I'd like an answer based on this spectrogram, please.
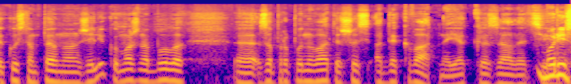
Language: Ukrainian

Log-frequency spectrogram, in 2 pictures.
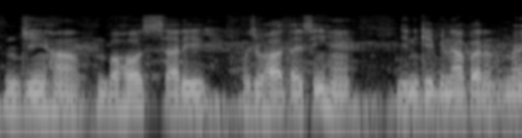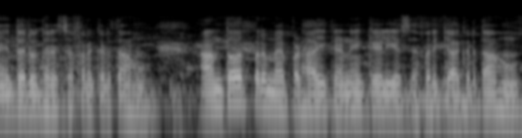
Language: Urdu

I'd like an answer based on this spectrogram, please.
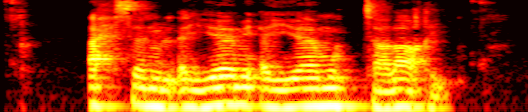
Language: Arabic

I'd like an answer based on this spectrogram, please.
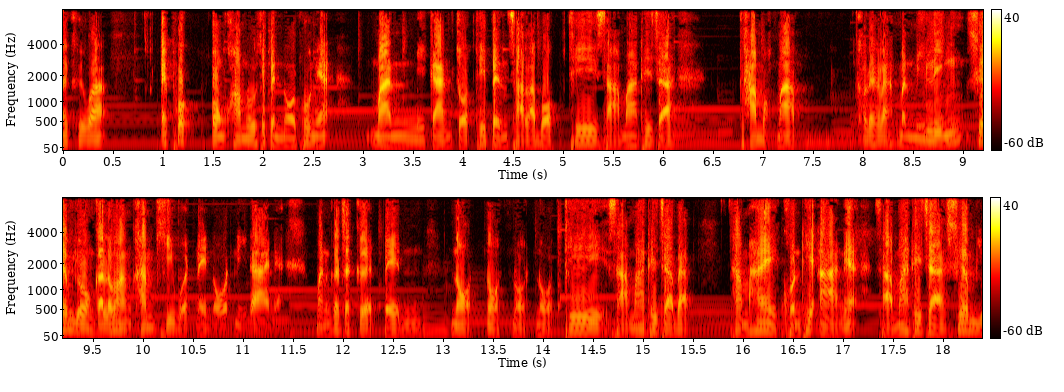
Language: Thai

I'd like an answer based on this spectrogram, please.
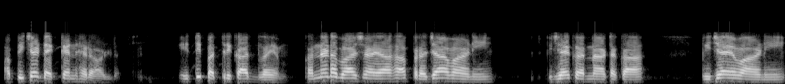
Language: Sanskrit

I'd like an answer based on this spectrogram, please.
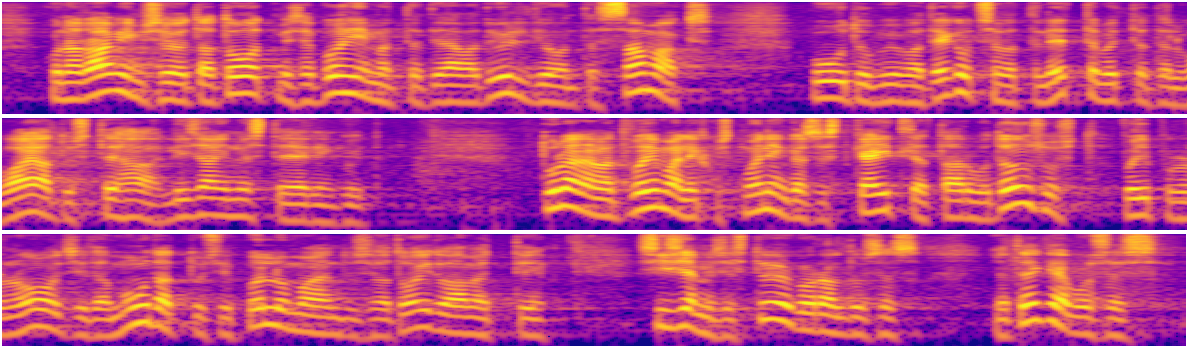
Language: Estonian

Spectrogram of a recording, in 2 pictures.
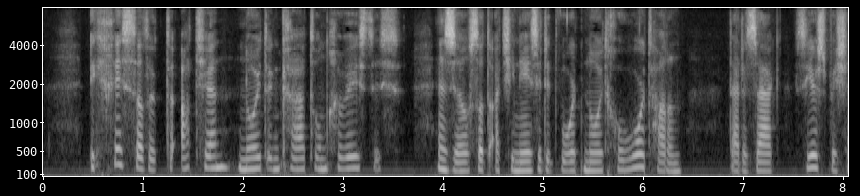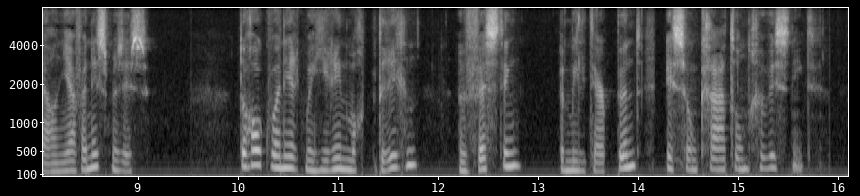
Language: Dutch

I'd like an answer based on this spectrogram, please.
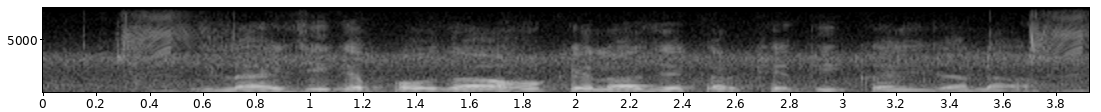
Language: Bhojpuri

